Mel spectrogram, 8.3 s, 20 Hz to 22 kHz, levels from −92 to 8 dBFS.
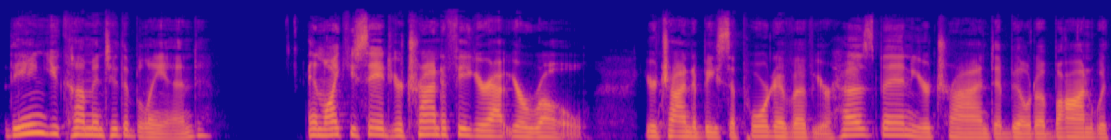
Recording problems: none

